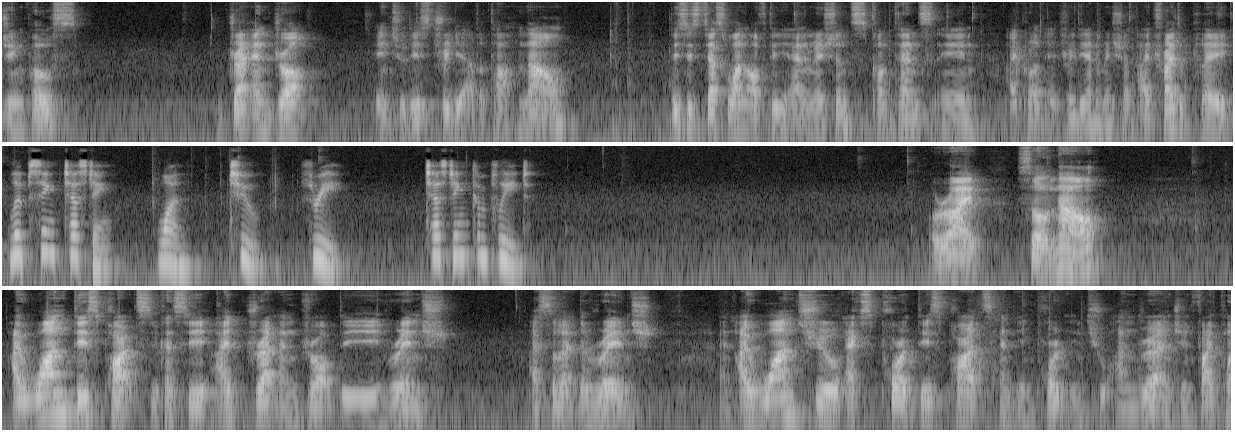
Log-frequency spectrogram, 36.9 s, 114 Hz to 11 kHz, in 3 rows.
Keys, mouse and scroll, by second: 1.7-6.0 drag, 6.0-6.6 scroll down 5, 6.6 scroll up 7, 7.6-11.4 typing, 7.8 scroll up 1, 7.9-8.9 drag, 8.9-9.8 drag, 10.7-11.2 drag, 11.4-13.8 drag, 13.8 scroll up 4, 14.1-14.4 scroll down 5, 14.2-15.5 typing, 14.6-15.4 drag, 17.2-20.5 drag, 20.8 click, 21.3-22.0 drag, 22.7-24.2 drag, 25.0-26.7 drag, 28.6-31.8 drag.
